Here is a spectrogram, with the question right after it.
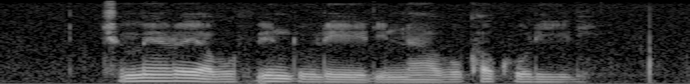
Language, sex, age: Venda, male, 23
